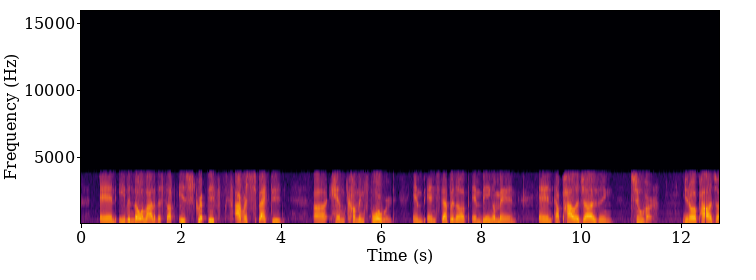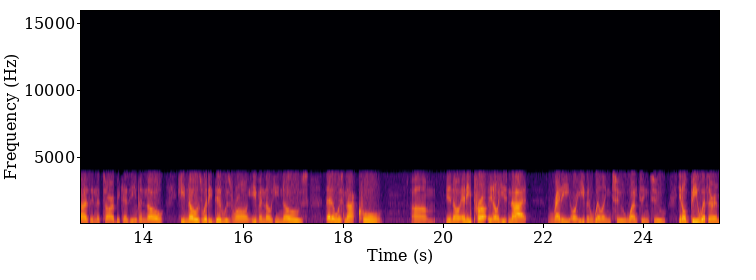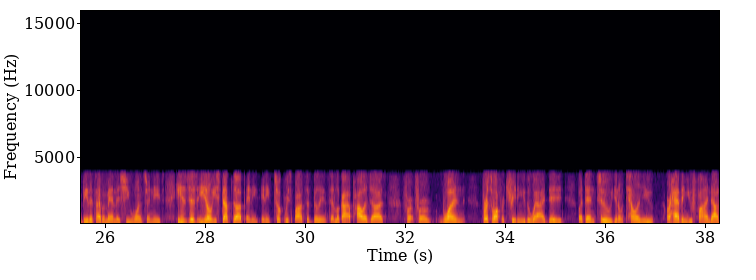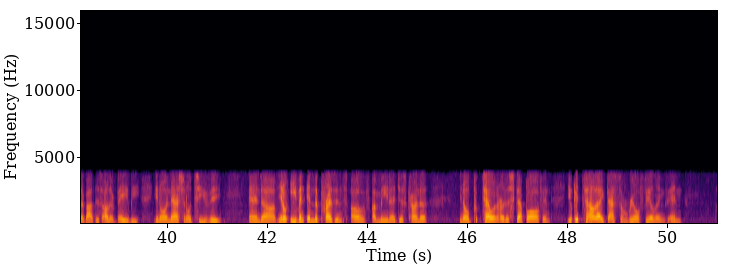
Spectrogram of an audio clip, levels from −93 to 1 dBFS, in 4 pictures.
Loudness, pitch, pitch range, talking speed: -24 LUFS, 125 Hz, 115-140 Hz, 200 wpm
